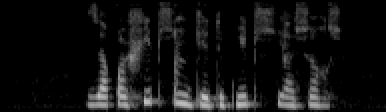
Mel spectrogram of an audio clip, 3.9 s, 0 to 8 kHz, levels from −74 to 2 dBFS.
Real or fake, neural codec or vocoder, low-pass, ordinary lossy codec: fake; codec, 16 kHz in and 24 kHz out, 2.2 kbps, FireRedTTS-2 codec; 7.2 kHz; MP3, 64 kbps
